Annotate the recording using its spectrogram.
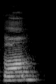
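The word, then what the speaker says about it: comb: Third है कॉम, कॉम में B silent रहता है।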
